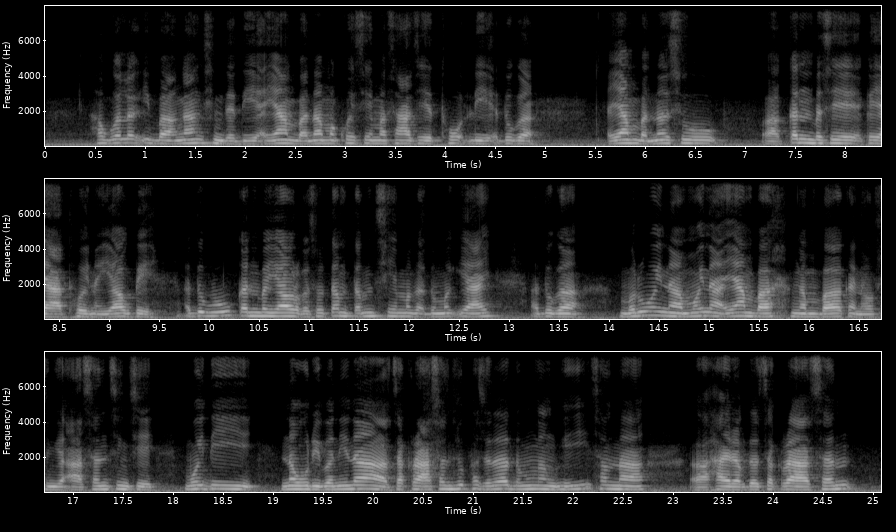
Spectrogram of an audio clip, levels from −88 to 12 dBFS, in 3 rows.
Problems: background sounds at intervals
